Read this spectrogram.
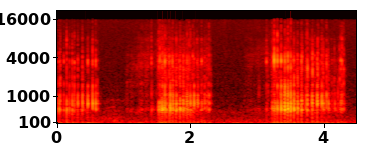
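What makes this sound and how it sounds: A plastic detangling hairbrush has its blue, hollow plastic back tapped with fingernails, and then its pink plastic teeth are rubbed with fingertips. This makes three bursts of dense, rapid clicking and scratchy rustling, with a hollow midrange tone and a bright, crisp edge. Quiet pauses separate the bursts.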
